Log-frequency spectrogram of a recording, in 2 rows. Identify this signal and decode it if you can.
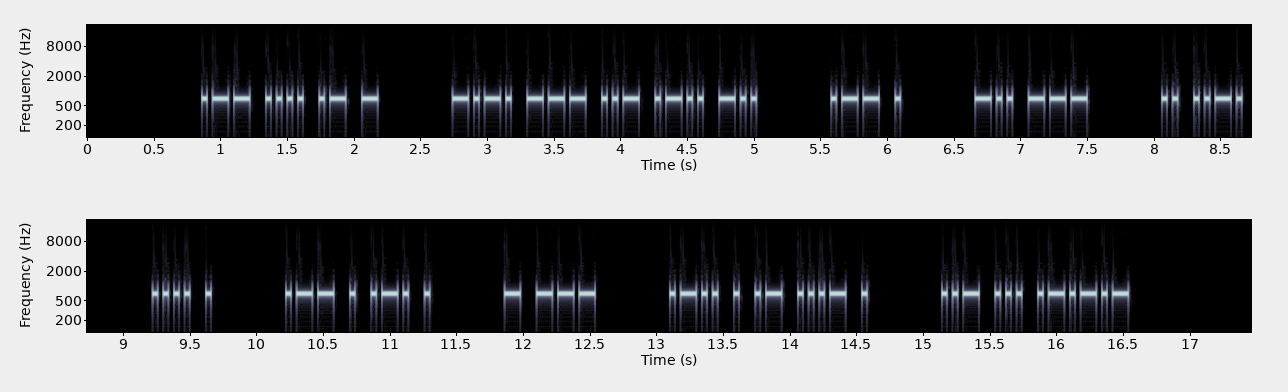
Morse code, heard as a keyed tone, about 30 wpm, 700 Hz. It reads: WHAT COULD WE DO IF HE WERE TO LEAVE US.
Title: 2x Word-Spacing - Sentences from Top 400 Words - 30wpm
